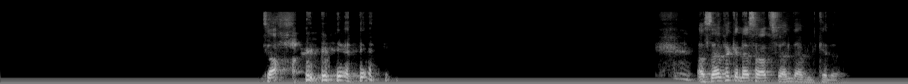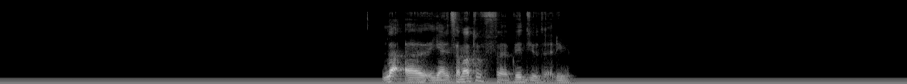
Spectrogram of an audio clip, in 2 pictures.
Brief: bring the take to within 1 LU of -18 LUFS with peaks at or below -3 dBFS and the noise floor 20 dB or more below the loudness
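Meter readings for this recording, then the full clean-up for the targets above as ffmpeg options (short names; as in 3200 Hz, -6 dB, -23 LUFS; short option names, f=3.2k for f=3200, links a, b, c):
hum 50 Hz; harmonics up to 250 Hz; hum level -34 dBFS; loudness -23.5 LUFS; peak -6.0 dBFS; loudness target -18.0 LUFS
-> -af "bandreject=f=50:t=h:w=4,bandreject=f=100:t=h:w=4,bandreject=f=150:t=h:w=4,bandreject=f=200:t=h:w=4,bandreject=f=250:t=h:w=4"
-af "volume=5.5dB,alimiter=limit=-3dB:level=0:latency=1"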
